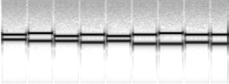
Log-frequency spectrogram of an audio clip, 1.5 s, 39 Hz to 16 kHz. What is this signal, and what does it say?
DTMF, heard as telephone touch tones, tones of about 180 ms. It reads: 097572352
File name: voice / shenghuo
